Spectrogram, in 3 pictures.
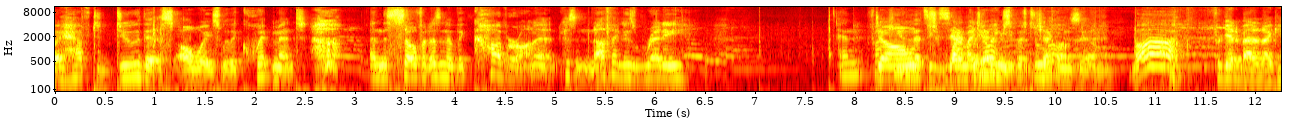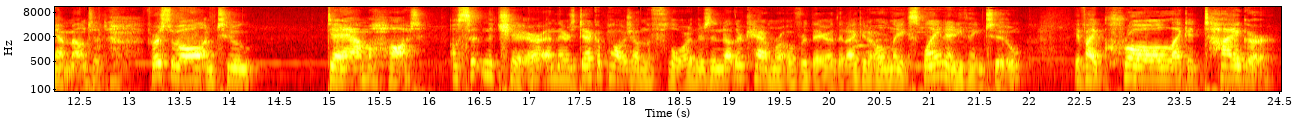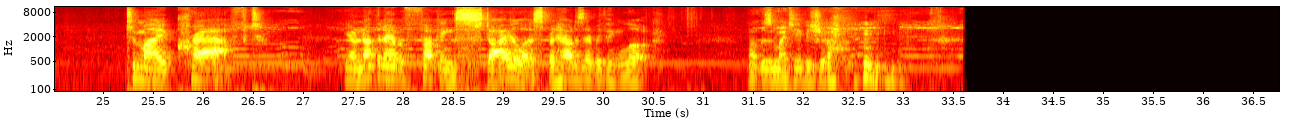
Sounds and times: Speech: 0:00.0 - 0:06.4, 0:07.8 - 0:14.3, 0:15.0 - 0:24.5, 0:25.2 - 0:26.7, 0:27.4 - 0:30.6, 0:31.5 - 0:33.0
Music: 0:00.0 - 0:33.6.

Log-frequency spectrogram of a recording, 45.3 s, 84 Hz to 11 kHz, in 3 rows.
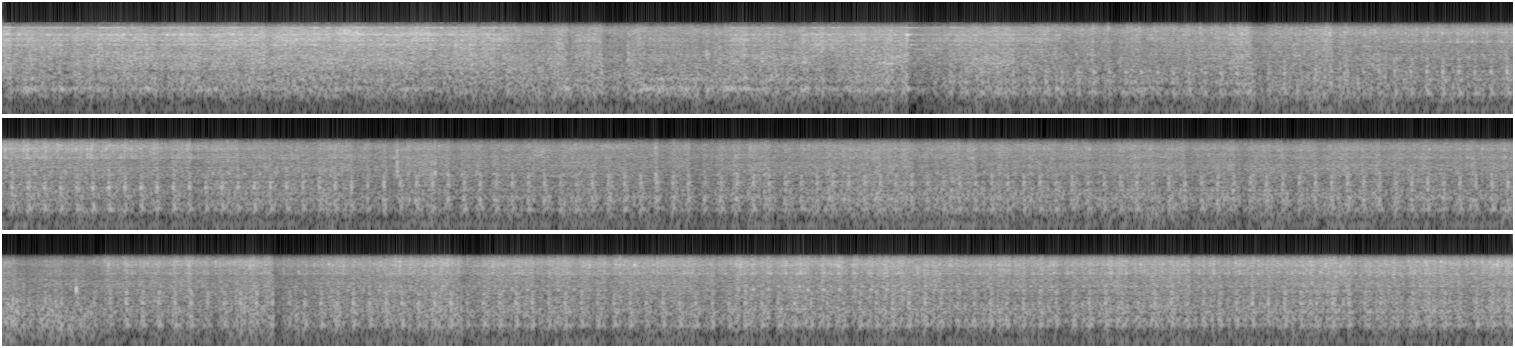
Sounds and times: Vehicle: 0:00.0 - 0:45.3.

